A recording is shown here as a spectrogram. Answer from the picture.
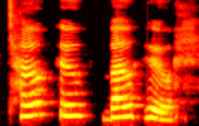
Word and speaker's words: tohu bohu: So orthographically, it's spelled very close to how it sounds. The only difference is to represent the oo sound, we're going to use a U in this case. We know it can be represented in different ways. But other than that, the spelling is Tohu bohu.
